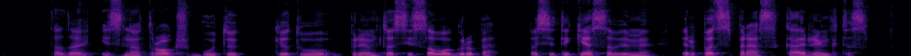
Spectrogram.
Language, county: Lithuanian, Vilnius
